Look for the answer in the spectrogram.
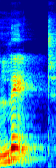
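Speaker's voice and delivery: লেড with a short e vowel; লেড rhyming with bed; noun pronunciation. Shown as a demonstration. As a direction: say লেড as led, the metal. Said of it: "উচ্চারণ হবে".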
